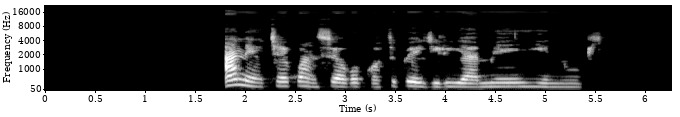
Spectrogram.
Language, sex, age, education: Igbo, female, 15-29, tertiary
